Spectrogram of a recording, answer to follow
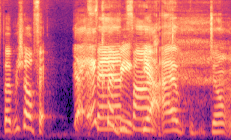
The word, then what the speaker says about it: Phan: So a few years ago, our coworker Dana, she's no longer working there, but she was doing a story on Michelle Phan.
